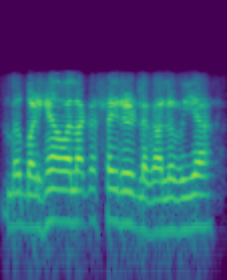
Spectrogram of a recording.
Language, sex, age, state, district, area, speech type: Urdu, male, 30-45, Uttar Pradesh, Gautam Buddha Nagar, urban, conversation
